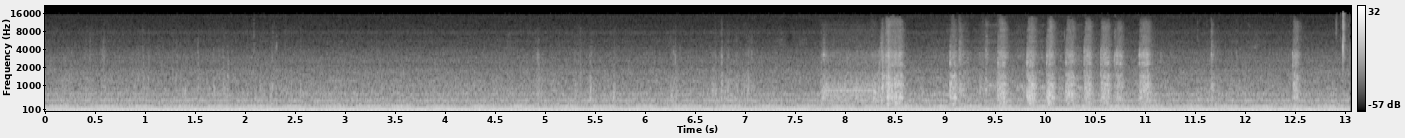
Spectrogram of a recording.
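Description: HP OfficeJet Pro inkjet printer running a printhead cleaning cycle to clear clogged colour nozzles: a steady low hum, then about eight seconds in a brief motor whine followed by a quick run of clicks as the print carriage starts moving.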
